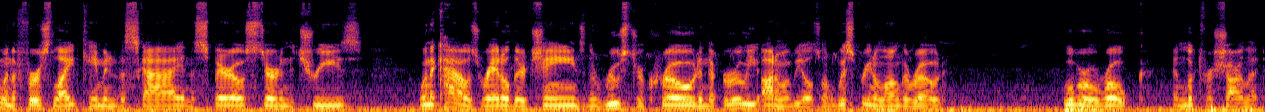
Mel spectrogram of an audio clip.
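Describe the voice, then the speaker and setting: A man's voice: mid-range voice, a bit bright. Man reading aloud outdoors, faint background noise. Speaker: teacher reading a children's book aloud. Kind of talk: casual talk and expressive read-aloud. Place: outdoors on a home back patio.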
